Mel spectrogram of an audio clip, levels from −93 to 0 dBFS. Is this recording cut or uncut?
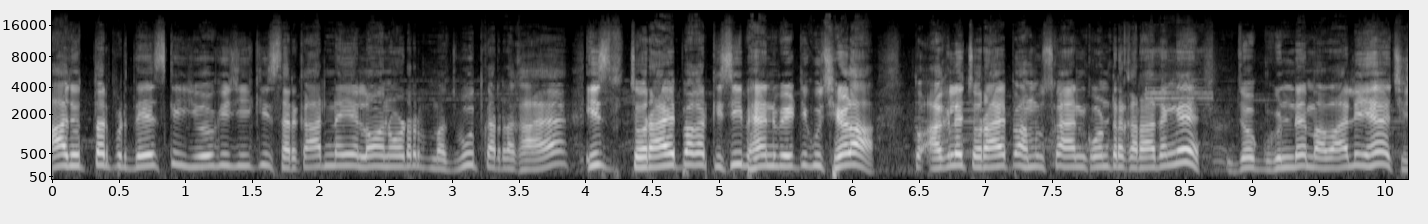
cut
